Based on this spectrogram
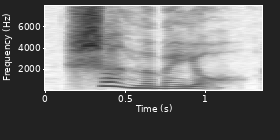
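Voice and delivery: slow, drawn-out misheard question; 听岔了. Acted. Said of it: "李文平听成了". (压低声音，一字一字拖长)

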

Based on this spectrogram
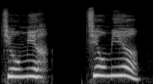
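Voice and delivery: a woman's frightened cry, voiced by a storyteller; teriakan ketakutan perempuan. A narrator's reading. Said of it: "一个女人恐怖的喊叫声".

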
